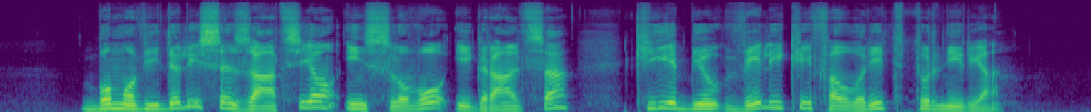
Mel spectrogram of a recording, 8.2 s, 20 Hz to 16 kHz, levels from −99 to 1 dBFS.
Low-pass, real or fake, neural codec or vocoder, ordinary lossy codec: 14.4 kHz; fake; vocoder, 44.1 kHz, 128 mel bands, Pupu-Vocoder; none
